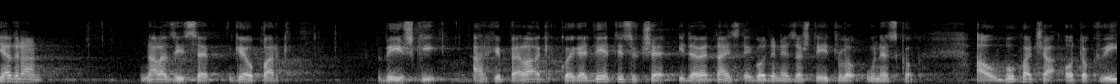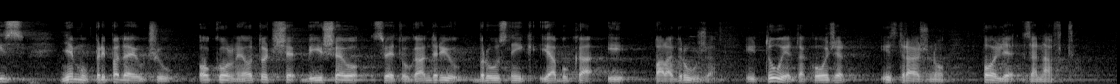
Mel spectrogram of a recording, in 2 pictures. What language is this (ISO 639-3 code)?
hrv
